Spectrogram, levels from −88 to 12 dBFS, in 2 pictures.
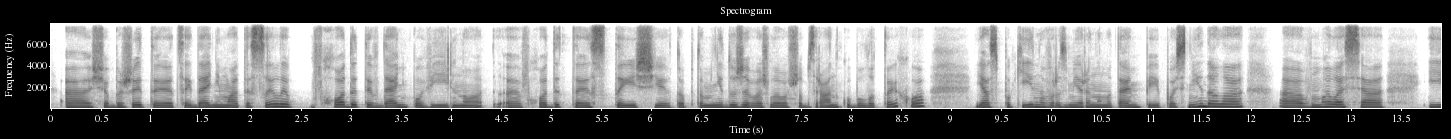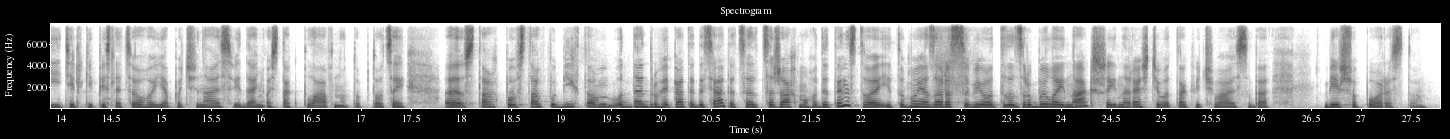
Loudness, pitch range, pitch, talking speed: -21 LUFS, 190-220 Hz, 205 Hz, 150 wpm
